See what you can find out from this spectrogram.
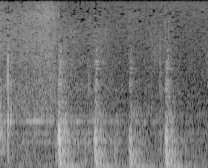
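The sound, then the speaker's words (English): A woman knocks four evenly spaced times on a door, each knock a solid, dull thump with a little ring, over a faint steady hum and no talking. “A woman knocks on the door.”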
